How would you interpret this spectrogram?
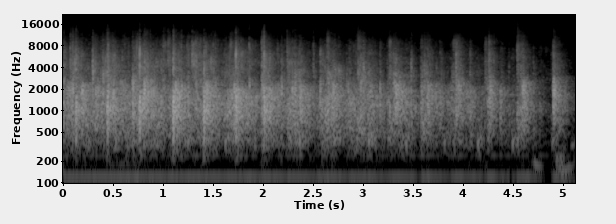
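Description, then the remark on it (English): A group at a recovery-community session applauds everyone who has presented so far, with steady, dense clapping that holds at a fairly even level for about five seconds, with no voices standing out above it. “Yeah, let's applaud everyone who's done this so far.”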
